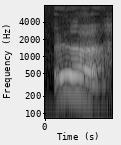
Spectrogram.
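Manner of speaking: loud, high, fed-up groan; exasperated groan. Retold or imitated. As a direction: groan it out in frustration. Groan at food advice.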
